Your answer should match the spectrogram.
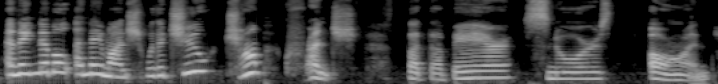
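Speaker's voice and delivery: picture-book storytelling; story narration. A narrator's reading. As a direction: read to little children, punching the munching words. Reads a story aloud.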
